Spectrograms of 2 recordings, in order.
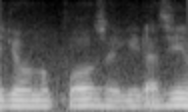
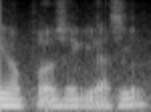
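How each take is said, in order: First: Said in the usual way. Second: No puedo seguir así said softer, fading out; echoing his own words, much softer; quiet despair. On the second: Retold or imitated. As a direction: let the repeat sink to a hushed murmur. Repeats despairing self-talk.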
